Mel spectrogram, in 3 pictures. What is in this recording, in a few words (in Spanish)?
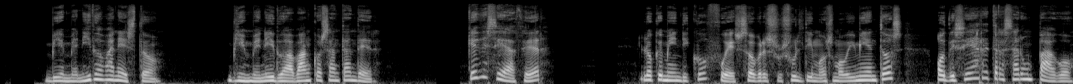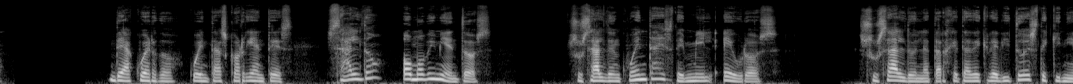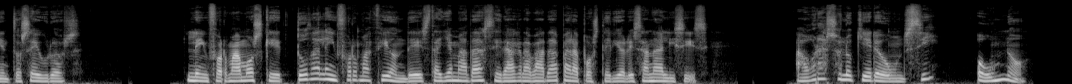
es phone; Banesto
